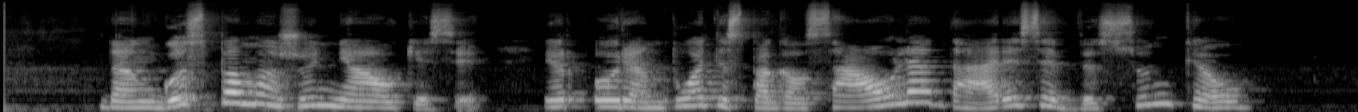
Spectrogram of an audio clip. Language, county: Lithuanian, Telšiai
